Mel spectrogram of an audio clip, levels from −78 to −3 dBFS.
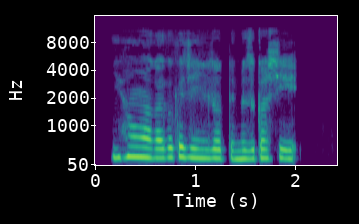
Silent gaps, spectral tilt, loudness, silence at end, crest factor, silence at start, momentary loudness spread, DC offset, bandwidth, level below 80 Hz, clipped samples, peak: none; -5.5 dB/octave; -23 LUFS; 0.4 s; 14 dB; 0.2 s; 5 LU; under 0.1%; 11.5 kHz; -74 dBFS; under 0.1%; -8 dBFS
